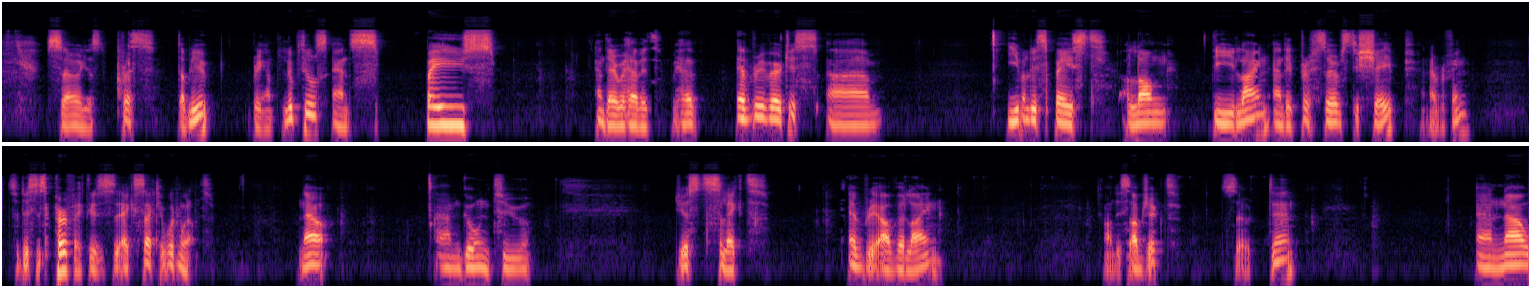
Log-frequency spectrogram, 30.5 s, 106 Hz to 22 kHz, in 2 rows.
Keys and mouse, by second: 1.2 w, 20.3 KP_5, 22.4-29.5 drag, 29.5 middle click.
